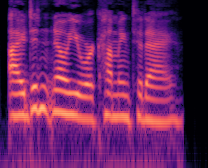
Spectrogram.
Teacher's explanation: two main beats, didn't and coming. The rest of the words were soft, almost like shadows. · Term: stress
